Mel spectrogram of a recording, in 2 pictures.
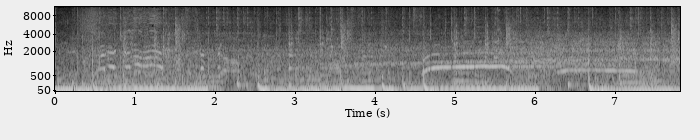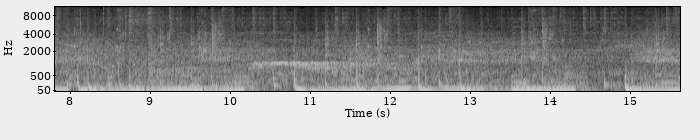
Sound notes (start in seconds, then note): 0.0 applause; 0.0 ♫ Midtempo guitar music ♫; 4.0 laute "Uhhhh"-Rufe; 4.0 loud oooooing; 14.3 ♫ Music slowly fading out ♫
